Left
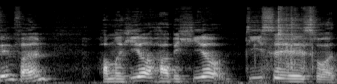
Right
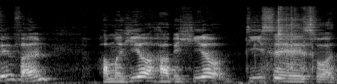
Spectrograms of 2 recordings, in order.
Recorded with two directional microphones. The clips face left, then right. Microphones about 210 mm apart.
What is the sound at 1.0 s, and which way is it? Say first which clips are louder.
Speech: left 1 dB; 5° right (ahead or behind).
